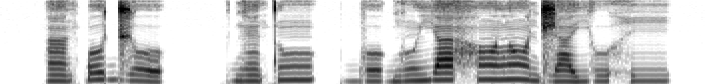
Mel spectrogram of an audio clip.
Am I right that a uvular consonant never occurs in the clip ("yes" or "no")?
yes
